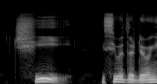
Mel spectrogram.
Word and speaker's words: QI: You have to pronounce it chi.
